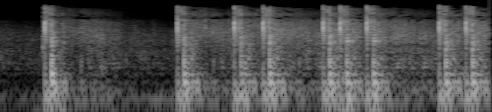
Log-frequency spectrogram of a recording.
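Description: A quick, irregular run of sharp pops, one early and then coming thicker from about a second in.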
